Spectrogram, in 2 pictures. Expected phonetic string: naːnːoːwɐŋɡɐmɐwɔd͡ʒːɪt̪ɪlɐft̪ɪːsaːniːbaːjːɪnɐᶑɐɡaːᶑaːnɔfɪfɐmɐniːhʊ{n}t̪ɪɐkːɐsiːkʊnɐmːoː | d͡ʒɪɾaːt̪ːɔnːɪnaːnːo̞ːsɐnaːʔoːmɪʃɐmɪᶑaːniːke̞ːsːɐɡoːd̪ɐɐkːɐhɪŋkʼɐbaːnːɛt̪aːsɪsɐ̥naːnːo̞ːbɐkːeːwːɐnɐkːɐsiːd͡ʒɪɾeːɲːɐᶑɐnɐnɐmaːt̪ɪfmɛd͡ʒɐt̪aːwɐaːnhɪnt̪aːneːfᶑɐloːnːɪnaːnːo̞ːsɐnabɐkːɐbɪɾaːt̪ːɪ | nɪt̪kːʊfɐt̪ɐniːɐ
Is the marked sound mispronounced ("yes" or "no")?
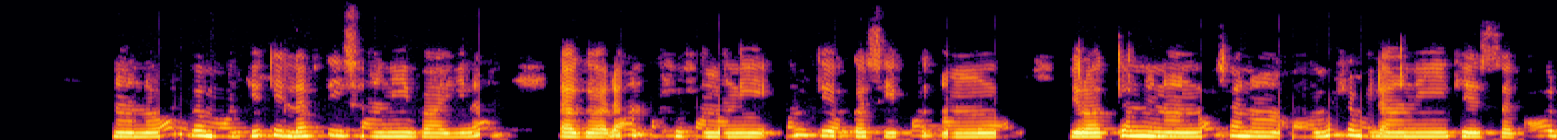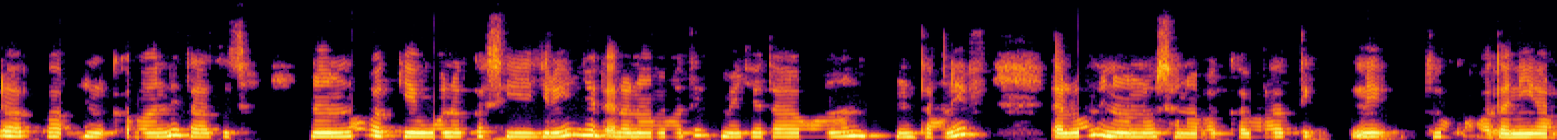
no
